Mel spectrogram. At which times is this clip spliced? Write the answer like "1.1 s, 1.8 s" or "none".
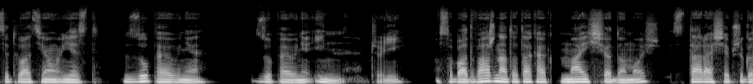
5.5 s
